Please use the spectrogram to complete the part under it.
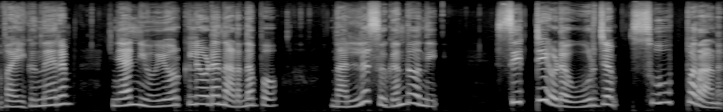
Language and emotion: Malayalam, happy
